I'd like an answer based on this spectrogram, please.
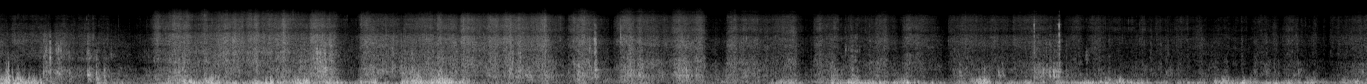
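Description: Black plastic garbage bag crinkling and rustling as it is gripped and handled, with gusty wind buffeting the microphone.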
